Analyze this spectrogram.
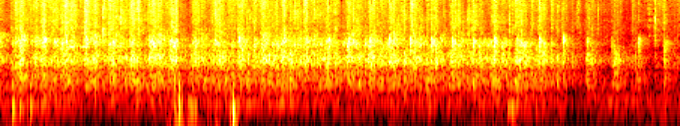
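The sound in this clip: Warm applause greets a guest speaker at a City Club event. Many hands clap in a continuous, crackling patter with a few sharper individual claps standing out, sustained evenly from start to finish.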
